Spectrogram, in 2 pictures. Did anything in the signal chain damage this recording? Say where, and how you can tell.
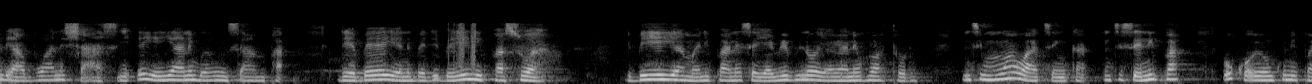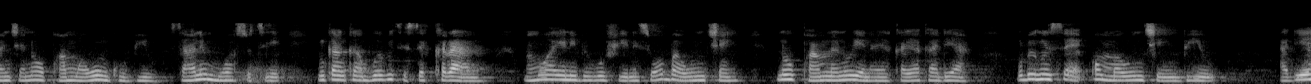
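Yes. Loose connector crackle, 4.48 to 4.76 s, between "no bɛde" and "so a": a faulty analogue contact rapidly breaking and remaking, chopping the signal into scratchy bursts.

Dolby Digital compression throughout, likely at the codec stage: nothing above 6.9 kHz, with heavy dull, fluttering noise from unfilled mantissas, which fits a starved bitrate around 32 kbps.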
